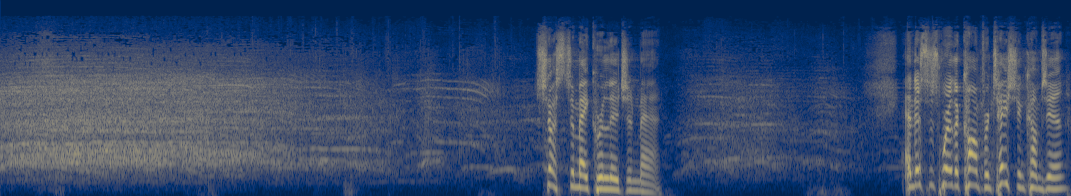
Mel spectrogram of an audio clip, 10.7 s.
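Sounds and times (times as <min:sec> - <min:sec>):
audience screaming and cheering: 0:00.0 - 0:05.4, 0:06.8 - 0:08.7
speech: 0:05.4 - 0:06.7, 0:09.2 - 0:10.7.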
